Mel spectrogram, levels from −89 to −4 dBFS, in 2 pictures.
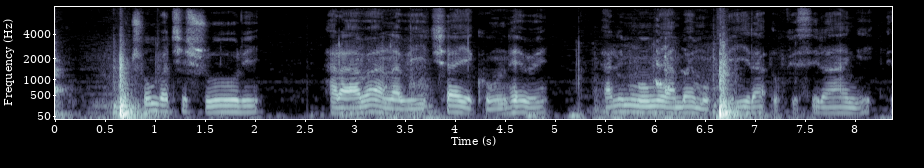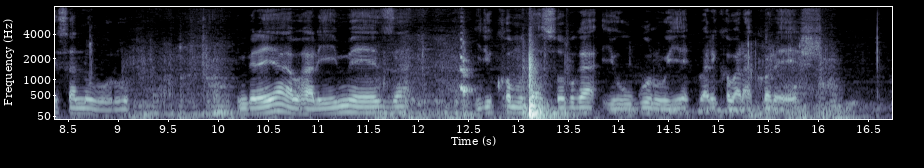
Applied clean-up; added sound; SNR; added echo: none; Drawer open or close; -1 dB; none.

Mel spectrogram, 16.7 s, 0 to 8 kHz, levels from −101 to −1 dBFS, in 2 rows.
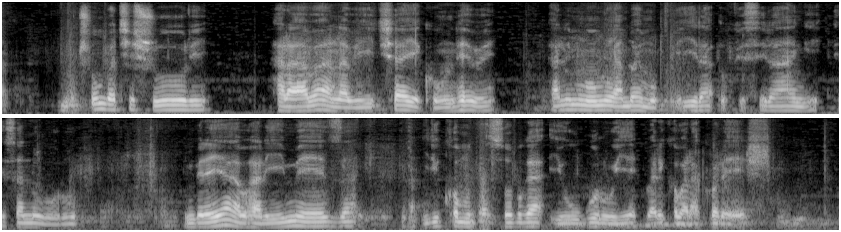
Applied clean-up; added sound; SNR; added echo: neural separator model SepFormer DNS4.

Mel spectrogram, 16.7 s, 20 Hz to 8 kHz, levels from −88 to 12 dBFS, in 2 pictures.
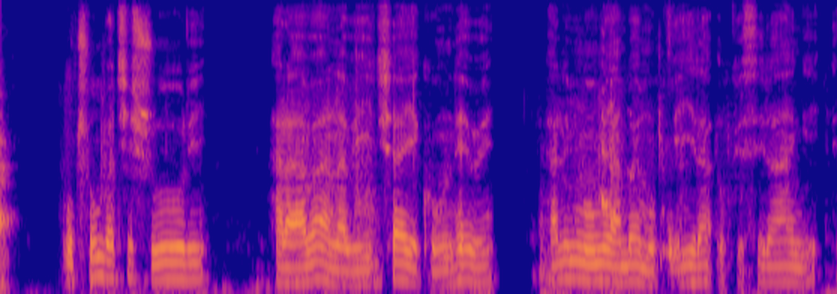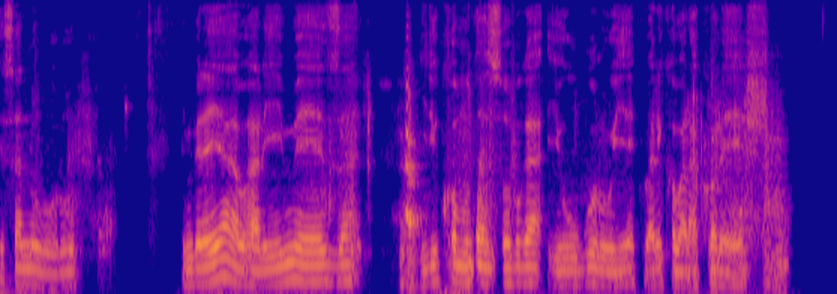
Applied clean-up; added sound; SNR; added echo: neural mask model Resemble Enhance denoiser.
